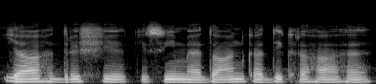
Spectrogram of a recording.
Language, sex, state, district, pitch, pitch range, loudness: Hindi, male, Jharkhand, Ranchi, 120 Hz, 115-125 Hz, -18 LUFS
